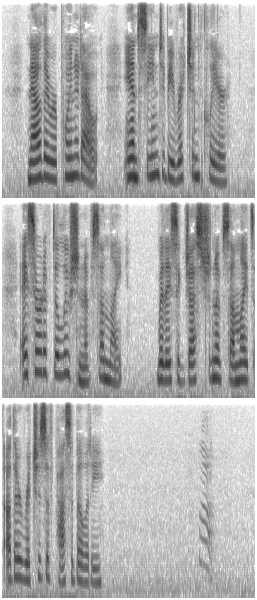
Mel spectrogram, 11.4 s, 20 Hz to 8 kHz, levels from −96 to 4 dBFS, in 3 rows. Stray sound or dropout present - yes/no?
yes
